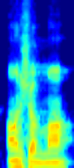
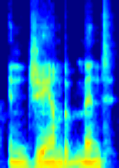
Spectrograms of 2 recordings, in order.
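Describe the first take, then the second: First: It is said with a non-American accent. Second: It is said with an American accent.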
